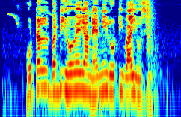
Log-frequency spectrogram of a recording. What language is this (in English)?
Gurgula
